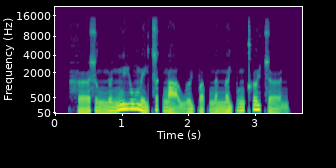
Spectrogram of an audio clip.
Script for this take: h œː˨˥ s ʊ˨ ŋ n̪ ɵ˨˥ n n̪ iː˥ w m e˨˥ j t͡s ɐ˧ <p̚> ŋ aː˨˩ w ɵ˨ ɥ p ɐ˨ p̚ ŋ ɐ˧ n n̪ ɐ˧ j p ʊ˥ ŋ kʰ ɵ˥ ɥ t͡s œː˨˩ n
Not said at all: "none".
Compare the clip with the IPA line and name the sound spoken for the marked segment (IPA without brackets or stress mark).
k̚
